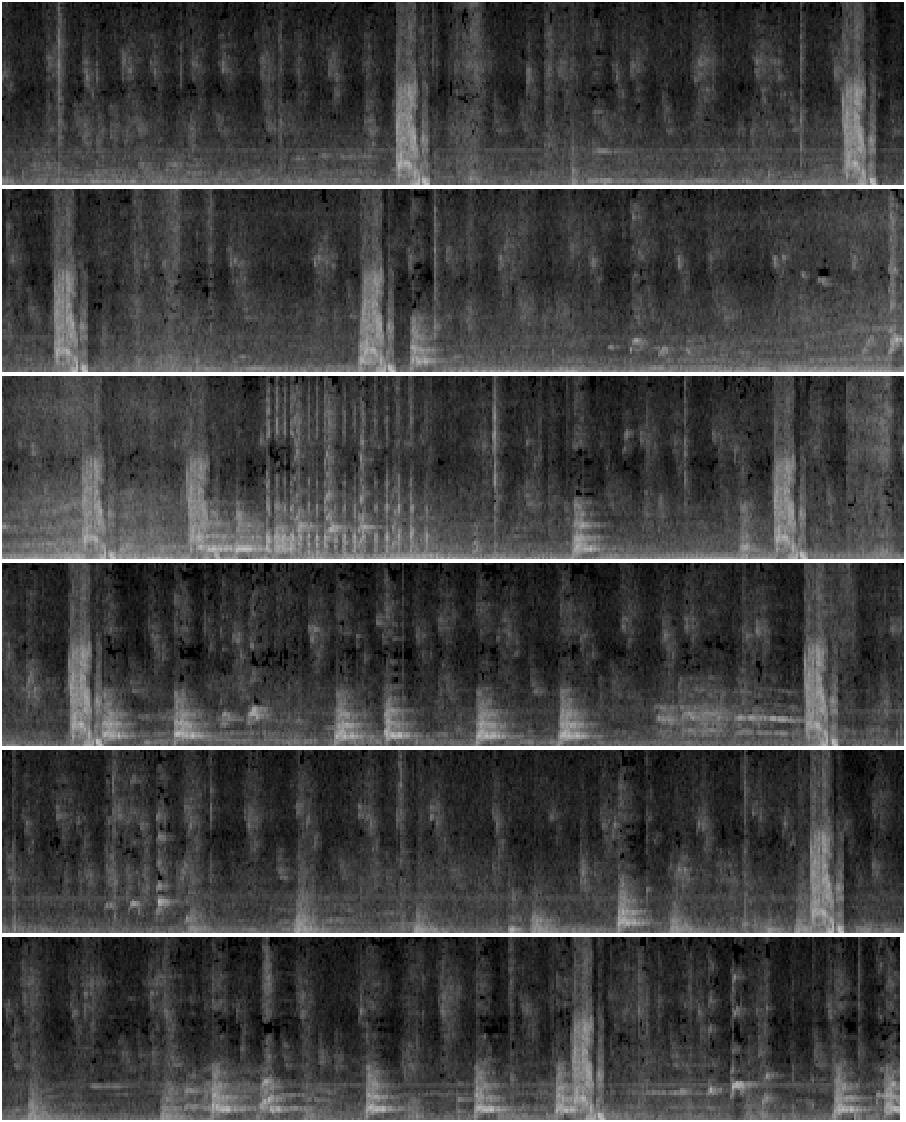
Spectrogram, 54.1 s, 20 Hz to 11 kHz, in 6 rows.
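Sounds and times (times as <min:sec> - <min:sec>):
dog barking: 0:12.6 - 0:13.5, 0:19.9 - 0:22.0, 0:23.7 - 0:24.2, 0:27.8 - 0:29.7, 0:30.4 - 0:33.1, 0:42.2 - 0:42.7, 0:47.2 - 0:48.1, 0:48.7 - 0:51.2, 0:52.2 - 0:54.0.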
